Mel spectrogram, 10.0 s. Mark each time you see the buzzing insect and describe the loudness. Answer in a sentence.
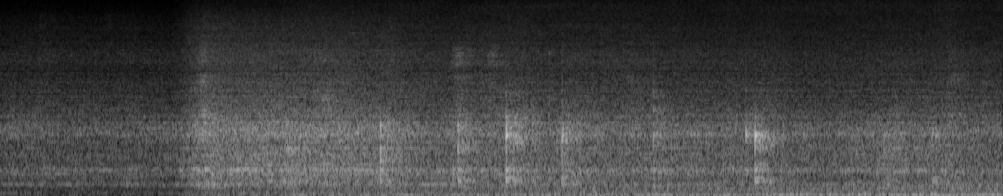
The buzzing insect can be heard from 0.0 to 9.9 s, getting louder then quieter.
